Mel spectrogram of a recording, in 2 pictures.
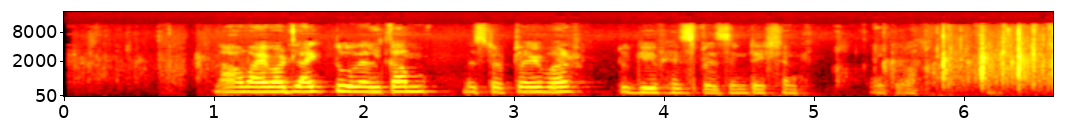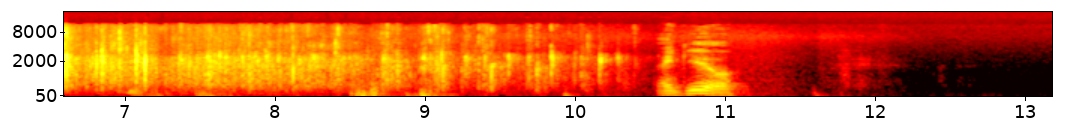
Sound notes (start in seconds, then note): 5.2 applause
